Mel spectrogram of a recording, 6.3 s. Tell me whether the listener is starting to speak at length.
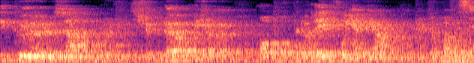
No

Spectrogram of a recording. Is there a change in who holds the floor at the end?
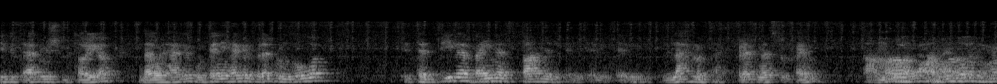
Yes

